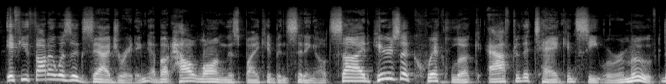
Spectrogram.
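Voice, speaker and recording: Man, middle-aged, scripted voice-over, wry storyteller, very animated pitch. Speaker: motorcycle restoration YouTuber.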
